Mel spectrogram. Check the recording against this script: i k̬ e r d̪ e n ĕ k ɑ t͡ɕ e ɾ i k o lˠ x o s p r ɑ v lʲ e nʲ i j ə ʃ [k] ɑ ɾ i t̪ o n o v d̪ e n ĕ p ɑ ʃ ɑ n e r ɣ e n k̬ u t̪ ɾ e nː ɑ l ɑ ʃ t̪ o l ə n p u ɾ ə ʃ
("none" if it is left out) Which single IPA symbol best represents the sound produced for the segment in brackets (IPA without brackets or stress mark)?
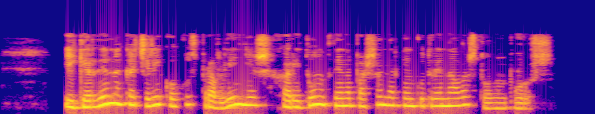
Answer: x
